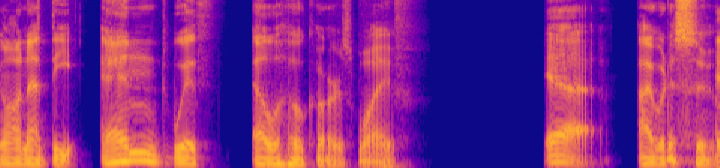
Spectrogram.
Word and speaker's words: Elhokar: Elhokar. But there's an H. Elhokar. The H is silent.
